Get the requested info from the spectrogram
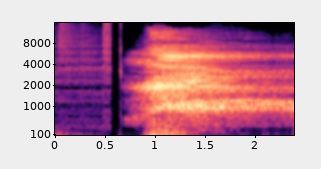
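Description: A long, breathy, sigh-like exhale swells about half a second in and then slowly fades. It follows the last of a drumbeat music track.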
